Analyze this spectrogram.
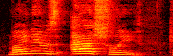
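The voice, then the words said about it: Imitates a girl's voice. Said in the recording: “my best girl impression”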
